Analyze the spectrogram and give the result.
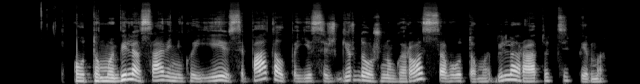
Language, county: Lithuanian, Vilnius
